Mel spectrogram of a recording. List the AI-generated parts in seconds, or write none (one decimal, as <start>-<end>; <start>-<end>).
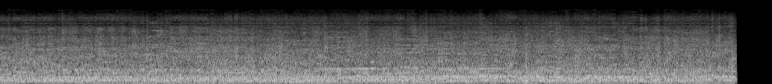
0.0-7.7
